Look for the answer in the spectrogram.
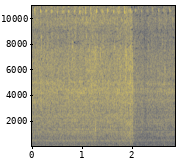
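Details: Toyota Opa petrol engine brought in for misfire complaint: uneven, irregular lumpy idle, one cylinder not firing; coils and plugs being checked by elimination.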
